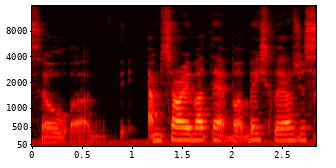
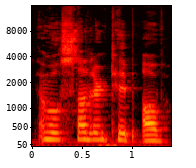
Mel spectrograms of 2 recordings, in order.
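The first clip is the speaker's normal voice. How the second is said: talking through a yawn; 4 dB louder than usual. Real, not acted. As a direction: yawn while saying it. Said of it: "Sorry about that yawning".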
